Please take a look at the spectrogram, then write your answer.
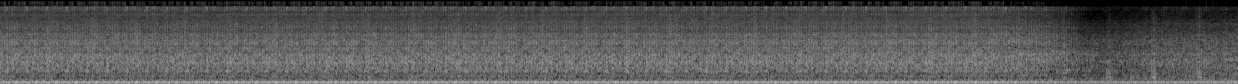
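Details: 2019 Silverado 2500 HD L5P diesel at idle: loud, sharp, even clicking/tapping about 2.5 times a second from the front of the engine; cause unknown.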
